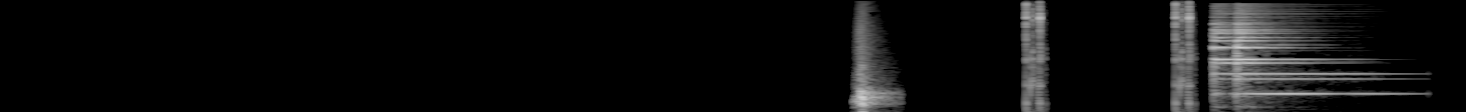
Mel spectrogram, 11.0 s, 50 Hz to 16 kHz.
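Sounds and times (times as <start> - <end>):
notification bell ding: 9.1 - 10.8.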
